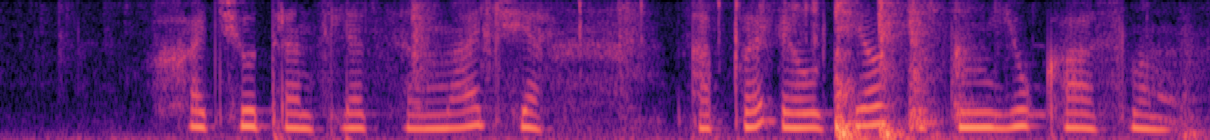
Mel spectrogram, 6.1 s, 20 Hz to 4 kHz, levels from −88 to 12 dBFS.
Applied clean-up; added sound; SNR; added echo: none; none; none; none.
